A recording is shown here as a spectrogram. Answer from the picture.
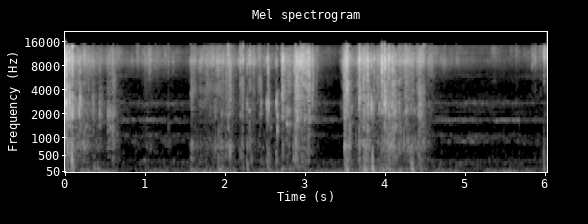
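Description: Small plastic doll accessories being handled and stuffed by hand into a small fabric purse: irregular rustling with light plastic clicks, in two spells with pauses between.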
